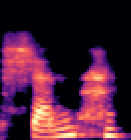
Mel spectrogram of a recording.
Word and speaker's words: Shen: s h e m so in English we might say Shen so you actually pronounce the h but if you do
